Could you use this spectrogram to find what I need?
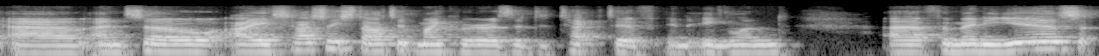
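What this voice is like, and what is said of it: English accent. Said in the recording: “my not so California accent, I'm from England originally”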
